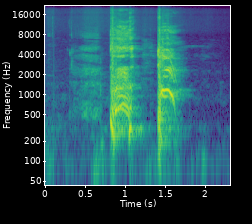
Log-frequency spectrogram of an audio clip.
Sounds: Cough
